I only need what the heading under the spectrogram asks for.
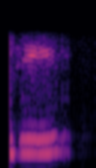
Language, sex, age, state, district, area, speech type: Sindhi, female, 18-30, Maharashtra, Thane, urban, conversation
